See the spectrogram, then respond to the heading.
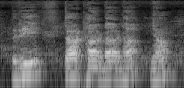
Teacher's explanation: ऋ ट, ठ, ड, ढ य का उच्चारण स्थान मूर्धा से होता है।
